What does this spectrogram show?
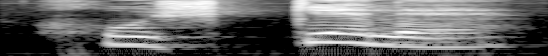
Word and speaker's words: خوشگله: Generally speaking, usually the word asked for Persian verbs turn into he and pronounced as e, خوشگله.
